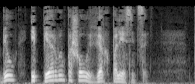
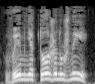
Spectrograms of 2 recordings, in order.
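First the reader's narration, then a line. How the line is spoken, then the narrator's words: Shouted. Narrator (Russian): крикнул он Рону и Гермионе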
